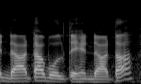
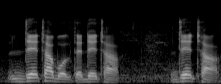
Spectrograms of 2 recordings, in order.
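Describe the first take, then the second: First: डाटा with a long "aa" in front; wrong pronunciation. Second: डेटा with "day" in front; correct pronunciation. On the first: Teacher quoting the mistake, first syllable "daa". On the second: Teacher giving the right word, "day-ta". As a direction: say डेटा as "day-ta", lower and falling. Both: Shown as a demonstration. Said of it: "ये गलत है".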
